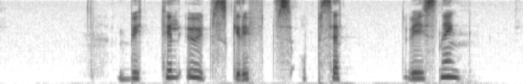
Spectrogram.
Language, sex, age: Norwegian, female, 39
